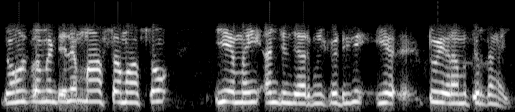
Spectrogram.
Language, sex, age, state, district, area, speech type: Malayalam, male, 18-30, Kerala, Kasaragod, urban, conversation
